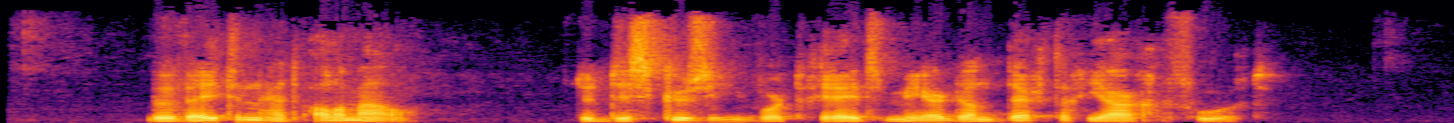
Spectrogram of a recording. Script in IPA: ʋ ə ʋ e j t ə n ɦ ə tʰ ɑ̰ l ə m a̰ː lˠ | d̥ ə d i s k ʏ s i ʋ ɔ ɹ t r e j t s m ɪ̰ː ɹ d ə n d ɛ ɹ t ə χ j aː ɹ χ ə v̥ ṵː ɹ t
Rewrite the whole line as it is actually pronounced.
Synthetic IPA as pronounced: ʋ ə ʋ e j t ə n ɦ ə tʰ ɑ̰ l ə m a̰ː lˠ | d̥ ə d ɪ s k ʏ s i ʋ ɔ ɹ t r e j t s m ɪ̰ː ɹ d ɑ n d ɛ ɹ t ə χ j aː ɹ χ ə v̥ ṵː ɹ t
